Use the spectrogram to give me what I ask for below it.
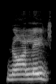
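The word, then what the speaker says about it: knowledge: ನಾಲೆಜ್ ಅನ್ನೋ word ಅಲ್ಲಿ ಕೆ ಇಂದ ಸ್ಟಾರ್ಟ್ ಆಗುತ್ತೆ. ಆದ್ರೆ ಕೆ ಸೈಲೆಂಟ್.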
